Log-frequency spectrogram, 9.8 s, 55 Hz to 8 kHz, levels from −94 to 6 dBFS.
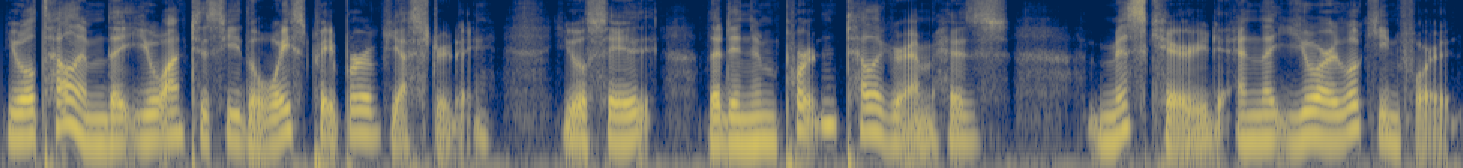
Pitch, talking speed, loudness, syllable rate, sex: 140 Hz, 185 wpm, -19 LUFS, 5.0 syllables/s, male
